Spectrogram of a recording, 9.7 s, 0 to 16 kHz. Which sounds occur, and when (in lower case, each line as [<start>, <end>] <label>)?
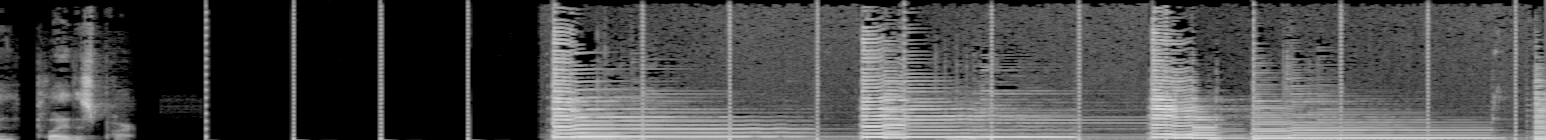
[0.00, 0.12] male speech
[0.25, 0.87] male speech
[1.26, 1.36] music
[1.84, 1.94] music
[2.38, 2.47] music
[2.92, 3.01] music
[3.38, 9.65] music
